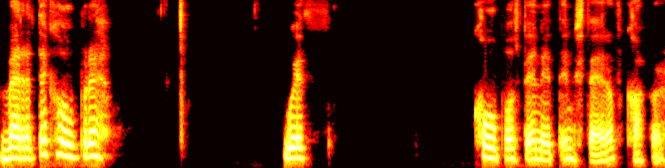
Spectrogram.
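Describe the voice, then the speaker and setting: Speaking very slowly with long, frequent pauses, a woman has a somewhat breathy, medium-pitched voice with a dark, mellow tone, and the sound is dry and close with no echo. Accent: Icelandic. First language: Icelandic. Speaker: ceramic artist. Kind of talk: casual video talk, kiln reveal. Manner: halting.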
